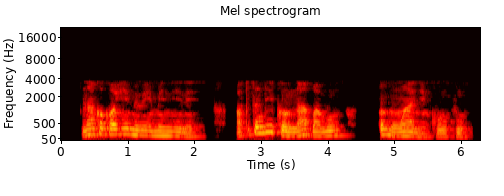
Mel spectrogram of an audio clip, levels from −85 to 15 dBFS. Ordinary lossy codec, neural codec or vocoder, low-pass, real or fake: Opus, 64 kbps; none; 3.6 kHz; real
